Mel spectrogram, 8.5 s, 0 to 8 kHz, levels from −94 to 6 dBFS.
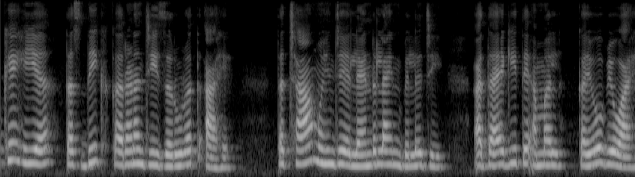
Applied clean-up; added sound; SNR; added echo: none; none; none; none.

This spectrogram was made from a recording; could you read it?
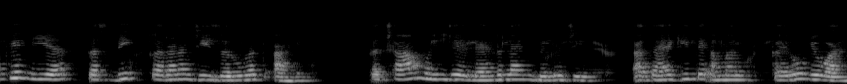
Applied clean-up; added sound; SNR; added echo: neural mask model DeepFilterNet 3.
